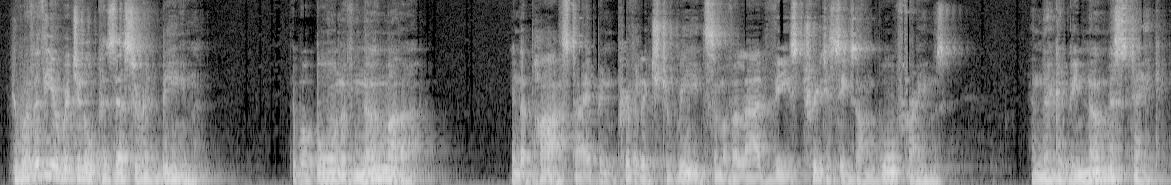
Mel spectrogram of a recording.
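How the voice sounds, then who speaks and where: A low-voiced male scientist, played by a man, recounts his journal entries in a measured, solemn way. The delivery is steady and sober, like a recorded game log, and the voice rings out in a roomy space. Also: natural voice. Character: Corpus scientist recounting a wild animal. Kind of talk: scripted game audio-log narration.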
